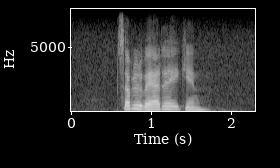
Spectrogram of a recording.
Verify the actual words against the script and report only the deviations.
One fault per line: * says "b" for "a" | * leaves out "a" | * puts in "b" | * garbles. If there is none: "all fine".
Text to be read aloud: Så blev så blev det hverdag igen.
* leaves out "så blev"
